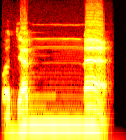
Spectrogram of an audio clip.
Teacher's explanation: نون مشدد پر گنہ ہوگا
